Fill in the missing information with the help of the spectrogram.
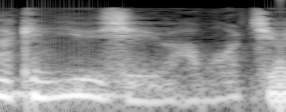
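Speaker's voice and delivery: soft unvoiced whisper. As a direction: breathe it like a gentle inner call. God's voice in head.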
